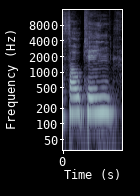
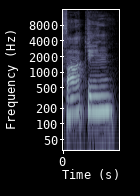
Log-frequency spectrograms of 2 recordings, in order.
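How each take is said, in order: First: The first word has a long 'oh' vowel. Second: The first word has a short 'uh' vowel. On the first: The speaker calls it wrong. "I thought were like pronounced" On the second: The speaker calls it right. "No, they're all pronounced"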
